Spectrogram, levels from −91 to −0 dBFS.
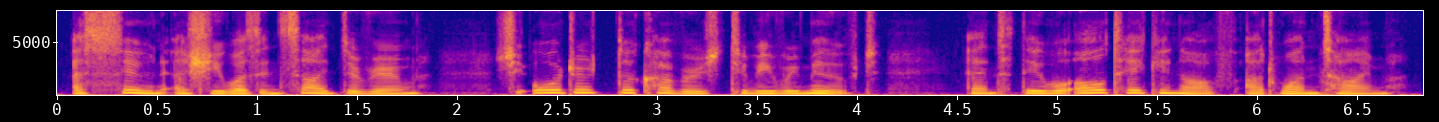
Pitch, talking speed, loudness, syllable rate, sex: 210 Hz, 210 wpm, -15 LUFS, 5.9 syllables/s, female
